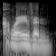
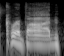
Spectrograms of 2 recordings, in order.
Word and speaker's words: Cravon: I do not believe it's pronounced Craven. I think it's Cravon.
